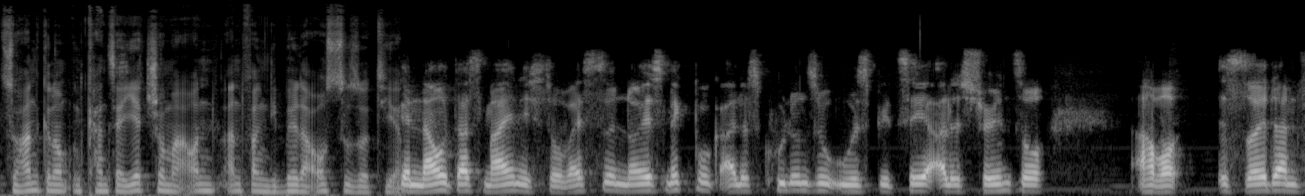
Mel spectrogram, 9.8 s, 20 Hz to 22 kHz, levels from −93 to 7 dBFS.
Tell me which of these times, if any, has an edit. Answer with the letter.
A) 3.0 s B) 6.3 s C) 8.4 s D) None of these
D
